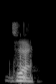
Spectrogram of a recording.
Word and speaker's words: Jack: Is bin Kundan, and do based Jack or Yak. Okay, name you have to pronounce like the same way they want themselves to be pronounced, not like Yak.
